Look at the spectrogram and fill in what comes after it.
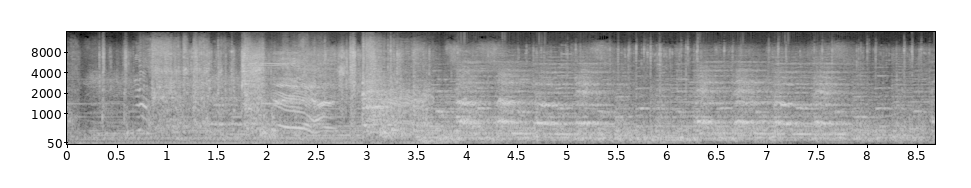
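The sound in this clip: Hoofbeats of horses ridden at speed by knights heading to a rescue, set deep under loud, dense orchestral and choral film music that dominates throughout, the hooves forming a steady, muffled rhythmic pulse beneath the swelling score.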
